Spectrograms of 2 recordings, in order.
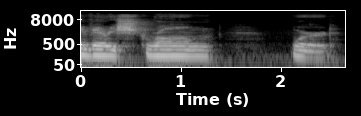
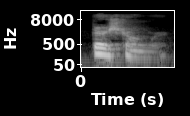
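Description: First: Very strong said slowly, dropping to a soft word; slow hushed emphasis. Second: Said in the usual way. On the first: Shown as a demonstration. Pastor stressing how heavy forsaken is, slow and hushed. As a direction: lean into very strong, let word fall quiet.

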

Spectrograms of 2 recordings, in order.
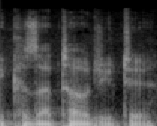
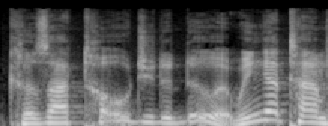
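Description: First: Low, soft throwaway quote; tossed off under the breath; muttered quote. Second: High mock-stern parent voice; bossy parent. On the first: Retold or imitated. Dad quoting the line he swore never to say, softly. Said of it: "I'm never gonna say". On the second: Dad imitating himself ordering his kids, high and bossy. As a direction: play the parent who won't explain. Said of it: "It's like".

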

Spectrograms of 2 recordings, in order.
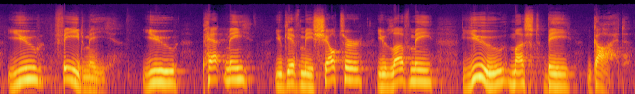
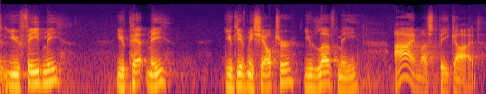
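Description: First: Slow, higher, awestruck dog voice; adoring dog. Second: Conclude smugly that I is the divine one; self-important cat. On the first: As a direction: gush slowly at your owner, weighting each YOU. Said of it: "The dog looks at his owner and he says". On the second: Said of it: "The cat looks at you and says". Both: Acted.

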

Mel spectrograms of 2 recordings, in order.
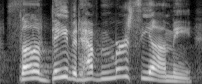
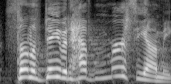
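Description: First: Pleading call from the roadside. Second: Much higher and louder cry; shouting all the more. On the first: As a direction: call out to Jesus over the crowd. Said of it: "So he calls out". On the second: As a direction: shout past everyone telling him to stop. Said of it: "he shouted all the more". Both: Retold or imitated.

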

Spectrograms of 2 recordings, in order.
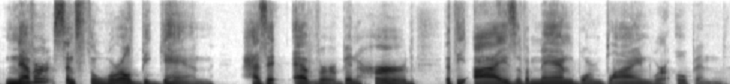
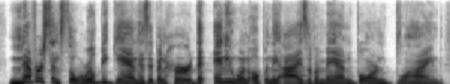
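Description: First: "Never" leaned on, the whole verse drawn out slowly; slow emphatic reread. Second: Said in the usual way. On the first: Shown as a demonstration. Preacher rereading the verse so the congregation catches it, slow and weighty. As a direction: let every word of it land. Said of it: "I want you to catch what's in verse thirty-two". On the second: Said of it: "I want you to catch".

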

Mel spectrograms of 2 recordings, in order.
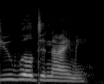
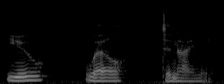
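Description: First: Said in the usual way. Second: Much softer and slow, like a memory echoing; remembered words. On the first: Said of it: "he says". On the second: Retold or imitated. Jesus's words returning to Peter's mind, soft and slow. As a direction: let it drift back, hushed and slow. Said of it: "the words of the Messiah come back to him".

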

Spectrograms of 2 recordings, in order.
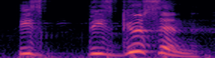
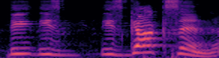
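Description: First: "goosen" tried as a plural, said with a hard g; mock plural. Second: "goxen" tried as a plural, rhymed with oxen; trying out "goxen" like oxen; mock plural. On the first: Pastor jokes with the church over "goosen", hesitant. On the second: Pastor jokes with the church over "goxen", hesitant. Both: Shown as a demonstration. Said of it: "I don't know how you pluralize it".

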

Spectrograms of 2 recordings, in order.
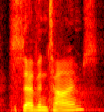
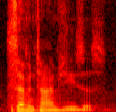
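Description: First: SEVEN pitched high and loud, rising question; offering seven as plenty. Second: High, soft voice climbing on "Jesus"; mock incredulous question. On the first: Acted. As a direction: punch "Seven" as a big number, ask it. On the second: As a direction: ask it small and high, rising to the end. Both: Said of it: "trying to say seven's a lie".

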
